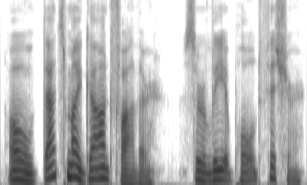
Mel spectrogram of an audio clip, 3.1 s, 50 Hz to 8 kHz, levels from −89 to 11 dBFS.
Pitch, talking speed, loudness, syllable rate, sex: 140 Hz, 135 wpm, -17 LUFS, 4.1 syllables/s, male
